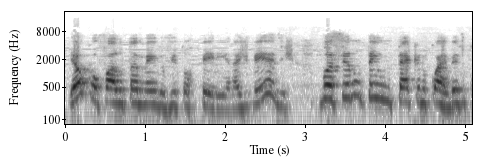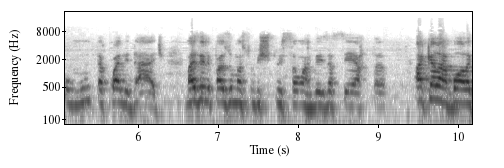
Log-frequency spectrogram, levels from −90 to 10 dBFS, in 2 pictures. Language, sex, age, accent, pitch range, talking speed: Portuguese, male, 20-39, Brazilian, 210-285 Hz, 185 wpm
